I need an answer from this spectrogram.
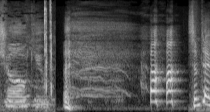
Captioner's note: laughs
